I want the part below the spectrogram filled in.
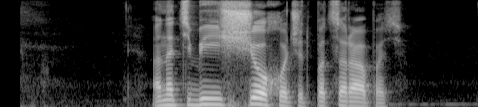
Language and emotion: Russian, angry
